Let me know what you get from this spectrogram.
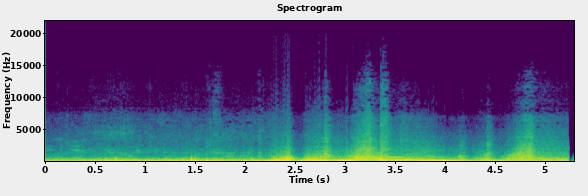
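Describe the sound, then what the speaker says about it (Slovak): Two purple Lamborghini sports cars rev their engines hard, with repeated rising and falling roaring sweeps over a loud rumbling idle, close by and overlapping. "Tam túrovali ich dve Lamborghini."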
